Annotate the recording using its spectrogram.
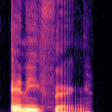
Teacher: The th in anything is similar to the th in thank you. That soft th sound where your tongue is slightly between your teeth.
